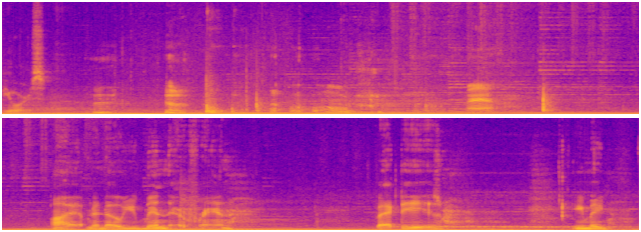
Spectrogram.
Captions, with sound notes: (chuckles) - Well, I happen to know you've been there, friend. Fact is, you made use of that fancy hog leg of yours in Tucumcari.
